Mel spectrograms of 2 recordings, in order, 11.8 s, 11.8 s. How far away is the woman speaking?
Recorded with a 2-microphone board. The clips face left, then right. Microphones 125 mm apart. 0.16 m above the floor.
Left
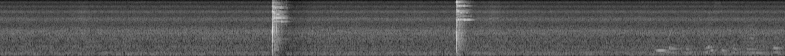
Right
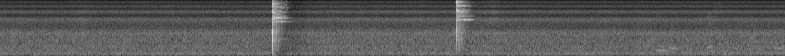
About 4.5 m.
